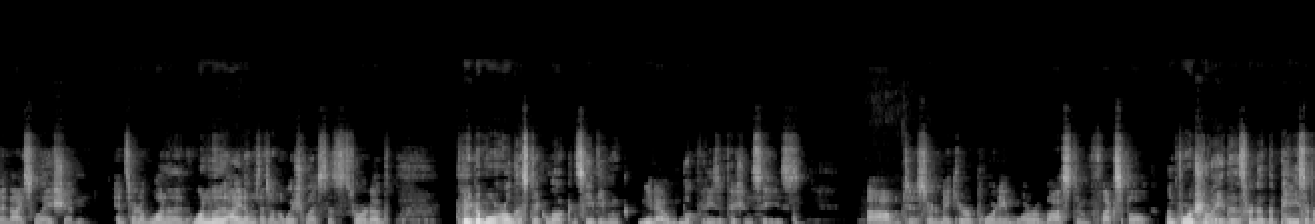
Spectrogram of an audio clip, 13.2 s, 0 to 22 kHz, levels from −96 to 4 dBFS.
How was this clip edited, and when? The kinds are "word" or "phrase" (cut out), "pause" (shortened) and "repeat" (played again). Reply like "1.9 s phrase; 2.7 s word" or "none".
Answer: 2.7 s word; 6.8 s word; 11.5 s word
